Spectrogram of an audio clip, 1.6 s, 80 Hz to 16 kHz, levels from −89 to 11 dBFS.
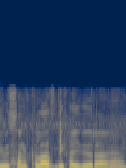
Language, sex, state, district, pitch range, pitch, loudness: Hindi, male, Jharkhand, Garhwa, 100-105 Hz, 105 Hz, -18 LUFS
